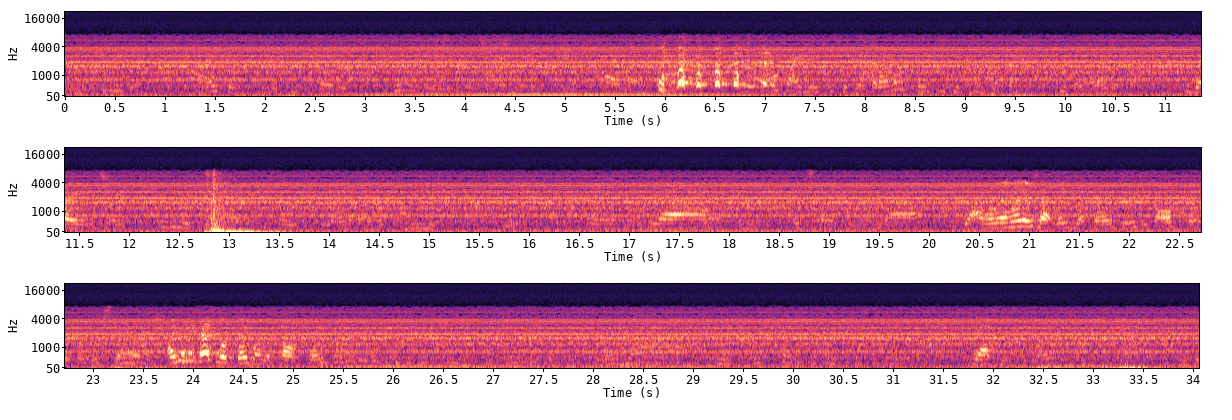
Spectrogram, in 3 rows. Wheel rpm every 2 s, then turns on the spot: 0, 0, 0, 0, 0, 0, 0, 0, 0, 0, 0, 0, 0, 0, 0, 0, 0.
none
